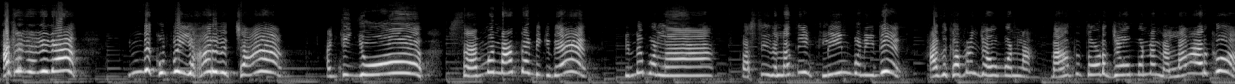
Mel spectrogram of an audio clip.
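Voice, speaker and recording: Faint music plays behind a cartoonish character voice pitched extremely high and delivered at a fairly slow pace. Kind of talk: children's puppet show dialogue.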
